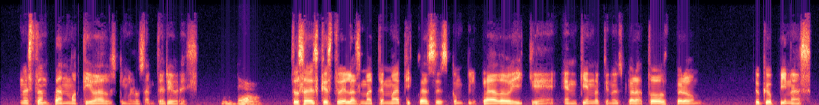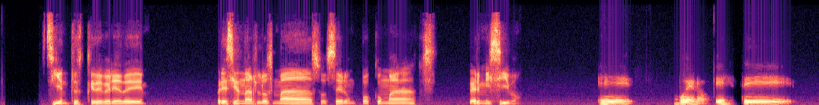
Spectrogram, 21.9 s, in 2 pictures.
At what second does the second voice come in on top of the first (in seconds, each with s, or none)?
none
